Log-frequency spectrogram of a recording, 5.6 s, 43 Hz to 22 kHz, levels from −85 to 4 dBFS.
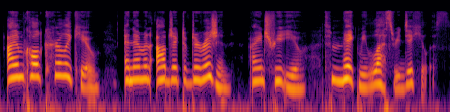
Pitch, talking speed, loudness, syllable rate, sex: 235 Hz, 190 wpm, -20 LUFS, 6.1 syllables/s, female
